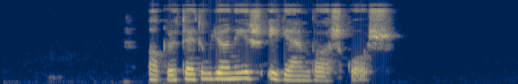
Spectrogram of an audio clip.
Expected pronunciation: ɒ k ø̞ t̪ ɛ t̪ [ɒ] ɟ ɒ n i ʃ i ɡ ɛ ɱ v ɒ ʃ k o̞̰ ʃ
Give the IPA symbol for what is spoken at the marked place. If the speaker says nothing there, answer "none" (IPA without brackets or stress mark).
u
